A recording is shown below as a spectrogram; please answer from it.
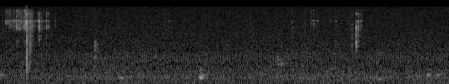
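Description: Quiet room tone with a brief soft rustle and clicks at the start, then a few faint isolated ticks.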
